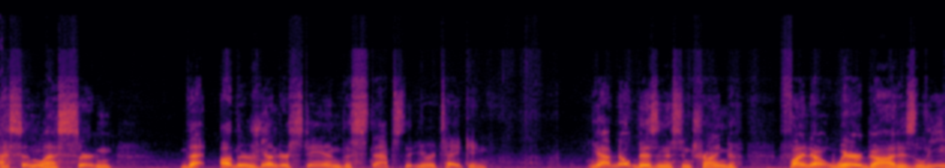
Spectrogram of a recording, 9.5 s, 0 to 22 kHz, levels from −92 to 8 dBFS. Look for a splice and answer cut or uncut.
cut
